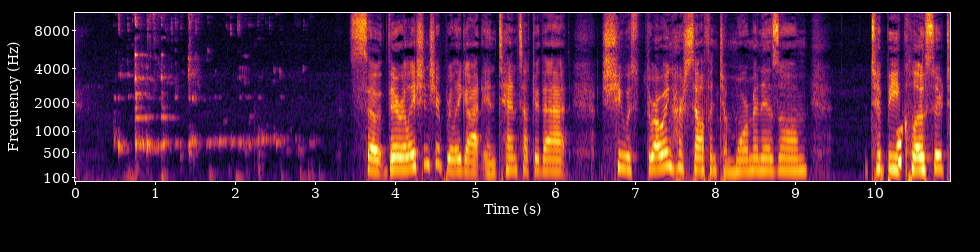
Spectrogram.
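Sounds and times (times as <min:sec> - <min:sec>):
wine glass being refilled: 0:00.5 - 0:03.0
speech: 0:03.6 - 0:10.9.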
